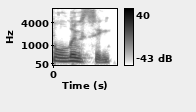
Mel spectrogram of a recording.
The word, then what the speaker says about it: Lewsey: sure I didn't butcher it yeah it's it's Lucy Lucy okay that would have been easy could have like Lucy Lucy Ball like Lucy I got you okay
